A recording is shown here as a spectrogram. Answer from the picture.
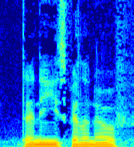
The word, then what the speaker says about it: Denis Villeneuve: Denis Villeneuve. Is that how you pronounce it? The guy from Arrival? – Yeah. I'm just waiting to hear one actor that's not a director that signed it is all I want to hear.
